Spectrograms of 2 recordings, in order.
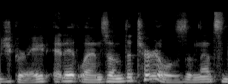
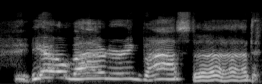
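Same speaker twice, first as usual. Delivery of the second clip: put-on scream, higher and louder; 12 semitones higher, 4 dB louder than usual. Retelling a scene where a character screams at the sky: imitating someone screaming. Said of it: "he's just screaming at the sky".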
